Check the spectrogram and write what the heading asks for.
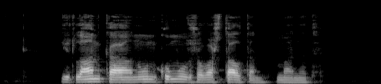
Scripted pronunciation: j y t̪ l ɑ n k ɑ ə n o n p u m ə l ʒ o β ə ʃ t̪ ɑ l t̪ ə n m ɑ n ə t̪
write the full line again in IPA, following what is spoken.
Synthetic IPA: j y t̪ l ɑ n k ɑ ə n u n k u m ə l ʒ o β ɑ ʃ t̪ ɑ l t̪ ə n m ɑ n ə t̪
